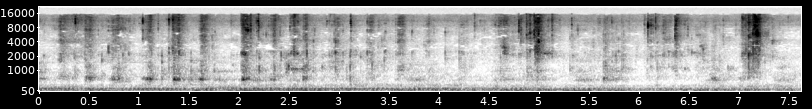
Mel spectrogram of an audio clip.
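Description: Baby macaques biting and chewing raw cucumber slices: a scatter of short, crisp crunching clicks over a steady low hum.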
